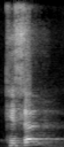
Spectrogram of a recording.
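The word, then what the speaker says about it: thistle: कैसल, fasten, लिसन, often, थिसल, विसल।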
